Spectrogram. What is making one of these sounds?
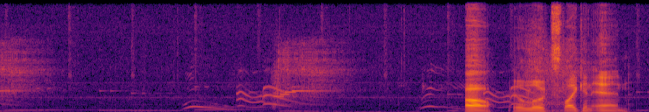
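Bouncy video game music plays softly.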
